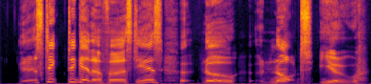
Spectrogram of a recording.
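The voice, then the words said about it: High-pitched character voice. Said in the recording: “he said in a high voice.”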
